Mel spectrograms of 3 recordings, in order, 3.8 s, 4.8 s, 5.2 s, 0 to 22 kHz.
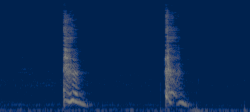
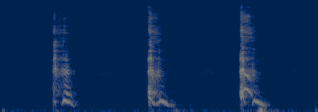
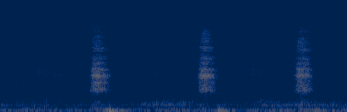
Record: {"cough_length": "3.8 s", "cough_amplitude": 5738, "cough_signal_mean_std_ratio": 0.31, "three_cough_length": "4.8 s", "three_cough_amplitude": 6120, "three_cough_signal_mean_std_ratio": 0.33, "exhalation_length": "5.2 s", "exhalation_amplitude": 593, "exhalation_signal_mean_std_ratio": 0.57, "survey_phase": "alpha (2021-03-01 to 2021-08-12)", "age": "18-44", "gender": "Female", "wearing_mask": "No", "symptom_none": true, "smoker_status": "Never smoked", "respiratory_condition_asthma": false, "respiratory_condition_other": false, "recruitment_source": "REACT", "submission_delay": "1 day", "covid_test_result": "Negative", "covid_test_method": "RT-qPCR"}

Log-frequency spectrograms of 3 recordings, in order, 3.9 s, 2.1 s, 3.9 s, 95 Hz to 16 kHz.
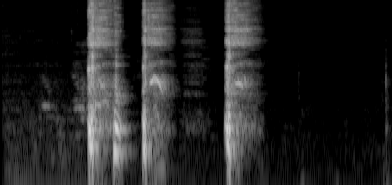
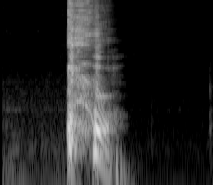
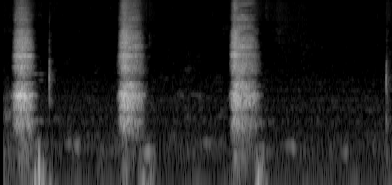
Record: {"three_cough_length": "3.9 s", "three_cough_amplitude": 32768, "three_cough_signal_mean_std_ratio": 0.3, "cough_length": "2.1 s", "cough_amplitude": 32768, "cough_signal_mean_std_ratio": 0.32, "exhalation_length": "3.9 s", "exhalation_amplitude": 18247, "exhalation_signal_mean_std_ratio": 0.33, "survey_phase": "beta (2021-08-13 to 2022-03-07)", "age": "18-44", "gender": "Male", "wearing_mask": "No", "symptom_none": true, "smoker_status": "Never smoked", "respiratory_condition_asthma": false, "respiratory_condition_other": false, "recruitment_source": "REACT", "submission_delay": "3 days", "covid_test_result": "Negative", "covid_test_method": "RT-qPCR", "influenza_a_test_result": "Negative", "influenza_b_test_result": "Negative"}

